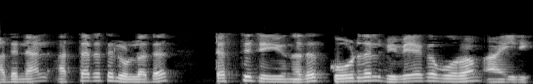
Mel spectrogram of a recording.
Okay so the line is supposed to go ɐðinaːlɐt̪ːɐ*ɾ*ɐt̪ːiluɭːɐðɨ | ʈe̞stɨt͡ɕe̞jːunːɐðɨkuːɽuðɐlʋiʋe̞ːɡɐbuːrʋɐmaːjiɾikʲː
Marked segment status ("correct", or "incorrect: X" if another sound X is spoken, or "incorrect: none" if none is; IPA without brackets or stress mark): correct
